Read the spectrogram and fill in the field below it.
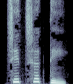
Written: ಚಿಚ್ಛಕ್ತಿ

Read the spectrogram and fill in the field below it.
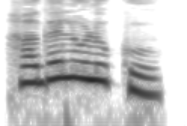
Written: ಹಗಲುಳುಕು

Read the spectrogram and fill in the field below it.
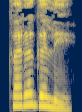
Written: ಕರಿಗಾಲ

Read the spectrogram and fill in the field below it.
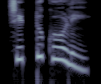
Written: ಚಿಟ್ಟುಕೋಳಿ

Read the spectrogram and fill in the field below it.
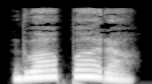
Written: ದೈವಾಪರೆ

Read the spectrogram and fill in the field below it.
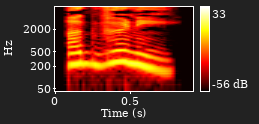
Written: ಅಗ್ಗಿಣಿ

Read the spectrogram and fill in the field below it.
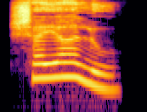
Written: ಶ್ಯಾಲ

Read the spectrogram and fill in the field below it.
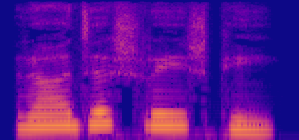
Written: ರಾಜಶ್ರೇಷ್ಠಿ

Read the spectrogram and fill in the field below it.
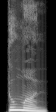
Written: ಧಮನಿ

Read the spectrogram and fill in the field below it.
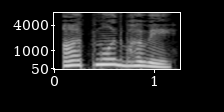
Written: ಆತ್ಮೋದ್ಭವ

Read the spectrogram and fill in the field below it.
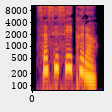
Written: ಸಸಿಸೇಖರ

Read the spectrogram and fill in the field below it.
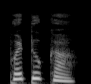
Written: ಪಾಟಕ

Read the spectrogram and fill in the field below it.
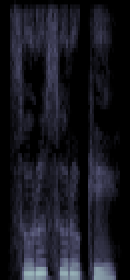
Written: ಸುರಸುರಿಕೆ

